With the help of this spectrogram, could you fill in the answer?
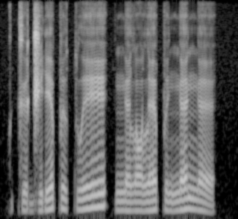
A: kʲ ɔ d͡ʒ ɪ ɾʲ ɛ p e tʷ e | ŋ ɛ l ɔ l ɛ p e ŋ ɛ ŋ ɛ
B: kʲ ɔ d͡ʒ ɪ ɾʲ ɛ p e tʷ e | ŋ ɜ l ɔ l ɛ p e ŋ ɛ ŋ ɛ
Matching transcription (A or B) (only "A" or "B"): A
